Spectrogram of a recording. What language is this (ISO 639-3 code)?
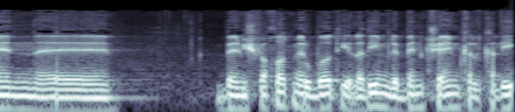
heb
